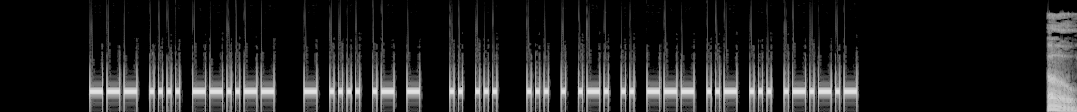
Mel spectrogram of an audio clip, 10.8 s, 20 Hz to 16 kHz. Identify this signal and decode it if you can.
Morse code, heard as a keyed tone, about 28 wpm, 700 Hz. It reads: OH, THAT IS SERIOUS.
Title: Sentences from Top 1100 Words 28wpm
